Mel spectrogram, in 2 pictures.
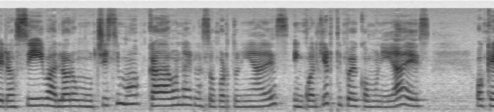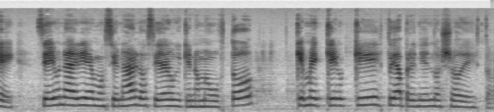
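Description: A woman with an Argentine accent talks at a moderate pace, her fairly high pitch showing ordinary variation. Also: very clean recording, silent background. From Argentina. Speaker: radio co-host. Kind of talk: casual chat.

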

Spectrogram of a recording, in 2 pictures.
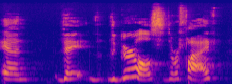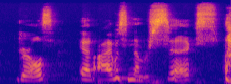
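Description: With long, frequent pauses, a woman with a high pitch speaks at a very slow pace and ordinary pitch variation. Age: 70s. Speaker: storyteller and sign language interpreter. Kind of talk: testimony. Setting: stage with audience at church event. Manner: halting, with repeated words.

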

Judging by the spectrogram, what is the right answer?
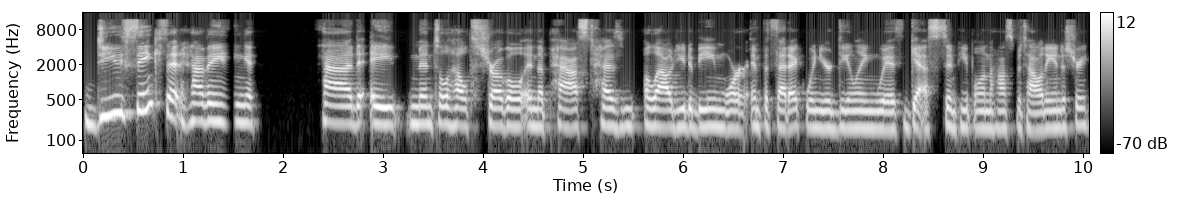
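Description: A woman with an unremarkable speaking voice, fairly low in pitch, talks at a moderate pace. Her pitch variation is ordinary, and the background is quiet. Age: 30s. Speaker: podcast host and real estate agent. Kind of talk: interview.

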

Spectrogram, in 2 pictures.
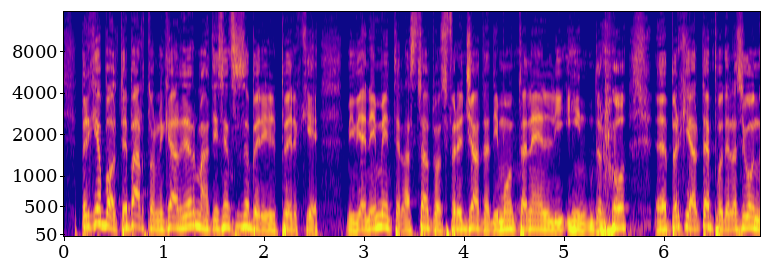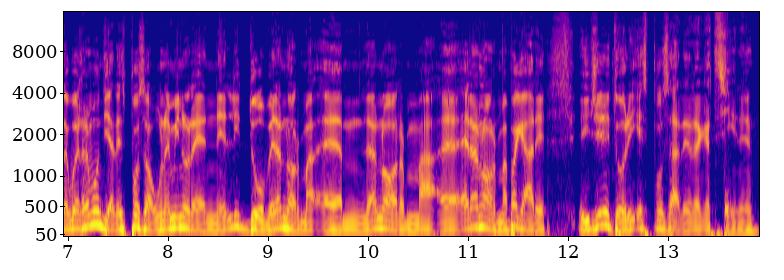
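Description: Very fast and animated, a man speaks at a medium pitch with lively intonation and very even loudness. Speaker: radio host. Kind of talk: late-night radio chat. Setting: studio. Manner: animated, joking.

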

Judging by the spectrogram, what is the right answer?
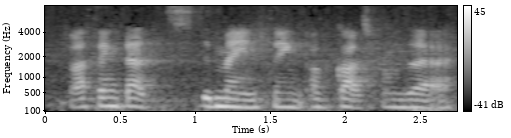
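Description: A woman with a Russian accent speaks fairly quickly in a fairly low pitch over noticeable background noise. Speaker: pastry chef. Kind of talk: interview.

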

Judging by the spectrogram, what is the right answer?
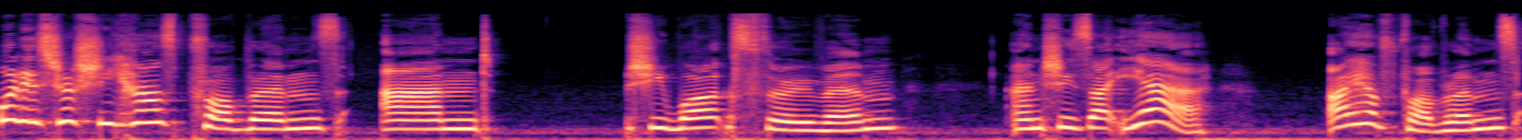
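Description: A woman speaks at a fairly slow pace with lively intonation. Her pitch is fairly high.

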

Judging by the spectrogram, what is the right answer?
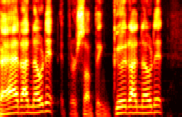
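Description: The sound is dry and close with no echo. The recording is very clean, with a silent background. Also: man. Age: 60s. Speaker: personal injury lawyer. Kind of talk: radio guest interview. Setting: radio studio. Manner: halting, repeats words.

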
